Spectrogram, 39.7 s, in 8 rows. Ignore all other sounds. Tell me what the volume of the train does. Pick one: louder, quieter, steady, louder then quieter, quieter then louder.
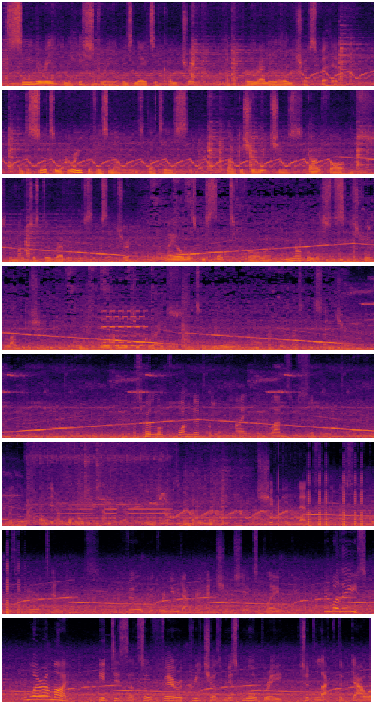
steady.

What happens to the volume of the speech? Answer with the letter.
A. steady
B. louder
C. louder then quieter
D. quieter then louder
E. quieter
D.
